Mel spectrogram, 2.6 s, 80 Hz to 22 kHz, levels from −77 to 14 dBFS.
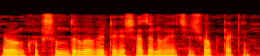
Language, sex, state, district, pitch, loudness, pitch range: Bengali, male, Tripura, West Tripura, 130 Hz, -18 LUFS, 130-140 Hz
